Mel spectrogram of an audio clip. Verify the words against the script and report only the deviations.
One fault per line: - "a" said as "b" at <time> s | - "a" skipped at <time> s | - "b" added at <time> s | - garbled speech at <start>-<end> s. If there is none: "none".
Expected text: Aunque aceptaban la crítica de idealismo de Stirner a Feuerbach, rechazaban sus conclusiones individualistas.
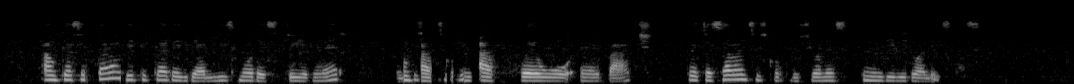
- "la" skipped at 1.2 s
- garbled speech at 4.0-4.7 s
